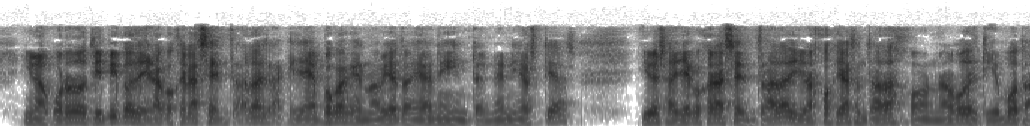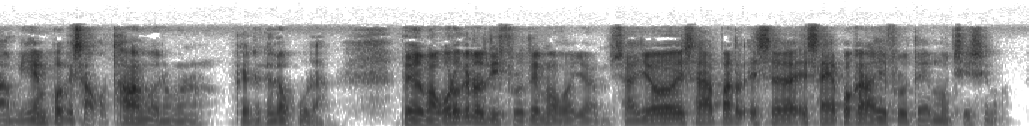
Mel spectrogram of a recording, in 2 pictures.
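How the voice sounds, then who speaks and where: This man talks at a very fast pace. His pitch variation is ordinary. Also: medium pitch for a man. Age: 30s. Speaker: podcast host. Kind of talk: casual chat.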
